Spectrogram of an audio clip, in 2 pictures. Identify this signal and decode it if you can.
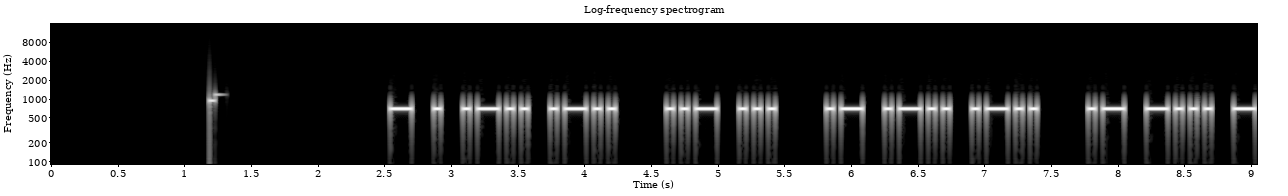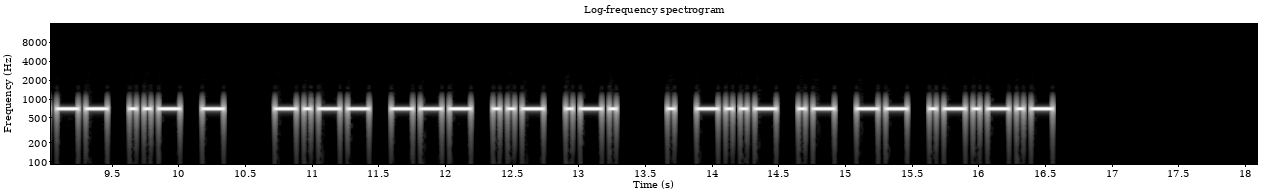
Morse code, heard as a keyed tone, about 21 wpm, 700 Hz. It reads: TELL US ALL ABOUT YOUR EXAM.
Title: Sentences from Top 1000 Words - Review Part 5 - 22wpm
